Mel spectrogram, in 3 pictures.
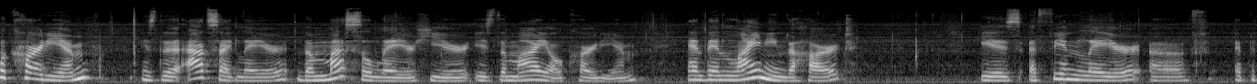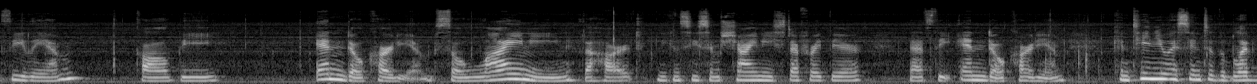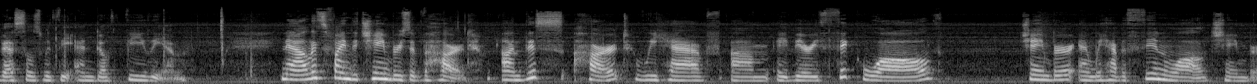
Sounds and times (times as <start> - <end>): Speech: 0.0 - 8.6, 9.8 - 14.9, 15.7 - 27.1, 27.9 - 34.6, 35.4 - 37.7.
